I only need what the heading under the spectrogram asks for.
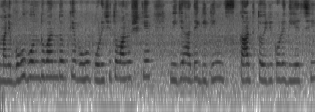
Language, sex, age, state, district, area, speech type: Bengali, female, 30-45, West Bengal, Purba Bardhaman, urban, spontaneous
